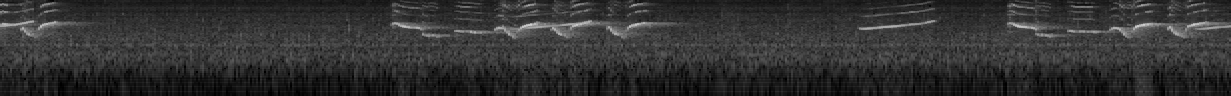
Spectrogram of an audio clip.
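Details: Oriental magpie-robin song, played to relax a stressed bird that has stopped singing: clear whistled slurs rising and dipping between mid and high pitch, in bursts of several notes separated by silent gaps, over a faint steady hum.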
